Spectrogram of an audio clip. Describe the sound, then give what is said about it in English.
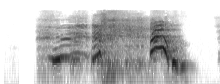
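A single loud sneeze: a quick voiced gasp builds in, then an explosive burst followed by a sharp, voiced trailing exhale, with no talking around it. “I think I'm about to sneeze. Hold on.”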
